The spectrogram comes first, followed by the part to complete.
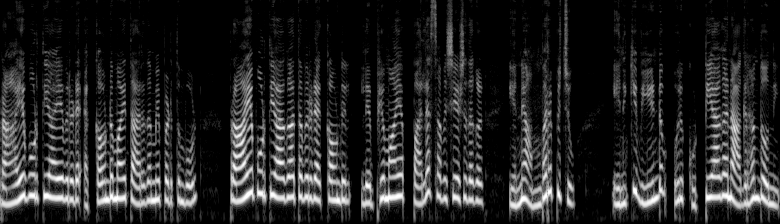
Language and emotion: Malayalam, surprised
